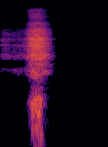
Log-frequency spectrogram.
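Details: Woman sick during Christmas week with a cold: a short breathy intake followed by one sharp, explosive sneeze.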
